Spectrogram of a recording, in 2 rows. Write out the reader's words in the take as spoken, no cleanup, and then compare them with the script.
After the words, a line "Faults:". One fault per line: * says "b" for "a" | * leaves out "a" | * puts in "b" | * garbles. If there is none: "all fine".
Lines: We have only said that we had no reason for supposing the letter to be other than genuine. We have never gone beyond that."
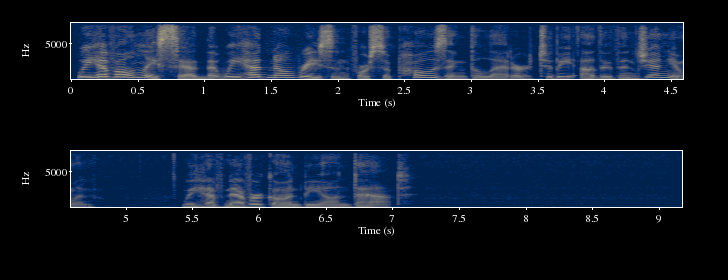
We have only said that we had no reason for supposing the letter to be other than genuine. We have never gone beyond that."
Faults:
all fine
